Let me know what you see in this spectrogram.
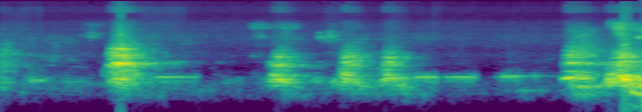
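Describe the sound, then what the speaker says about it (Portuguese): A dog barks a few times through an open microphone during an online meeting, sharp close yaps in short bursts separated by pauses. "Quem é que está com o microfone aberto que tem um cachorro aqui?"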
